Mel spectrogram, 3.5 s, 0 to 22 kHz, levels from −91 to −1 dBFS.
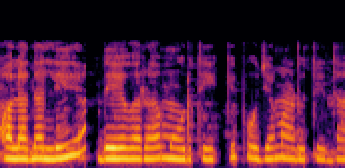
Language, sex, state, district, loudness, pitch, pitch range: Kannada, female, Karnataka, Bidar, -16 LUFS, 245 Hz, 240-255 Hz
